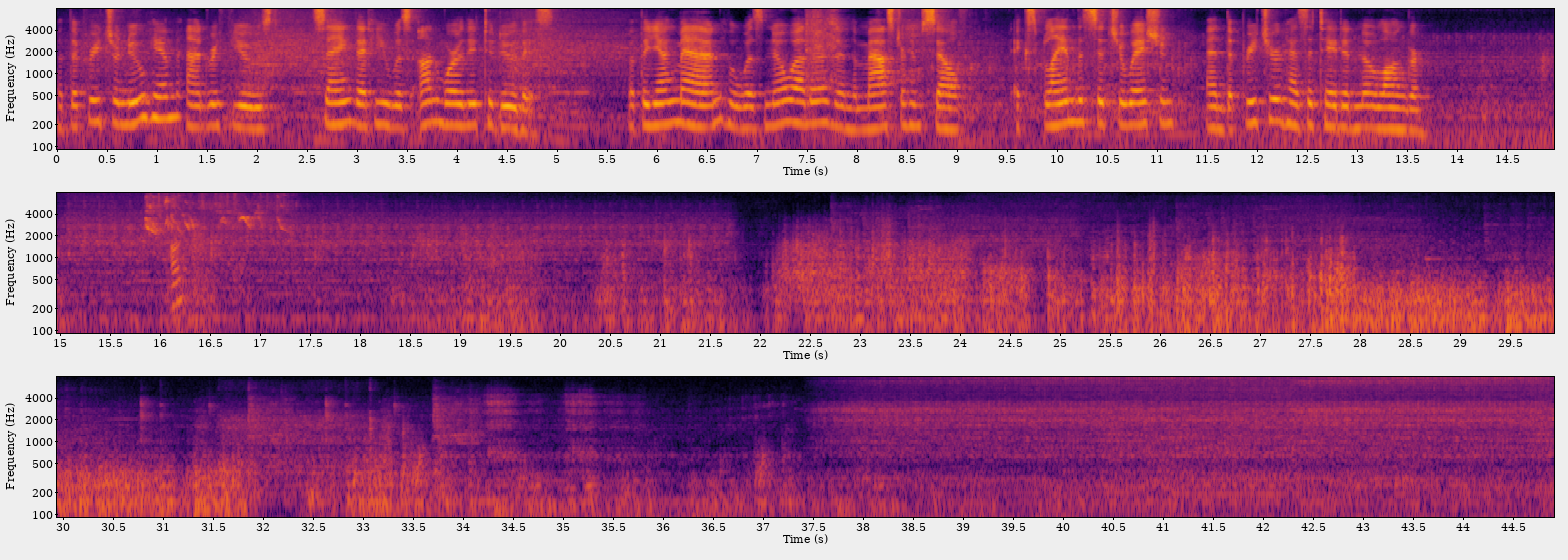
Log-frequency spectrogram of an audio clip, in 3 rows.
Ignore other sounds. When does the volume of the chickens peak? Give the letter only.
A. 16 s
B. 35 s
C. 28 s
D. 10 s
A.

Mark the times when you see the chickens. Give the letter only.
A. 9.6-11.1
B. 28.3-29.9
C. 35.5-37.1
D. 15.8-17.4
D.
